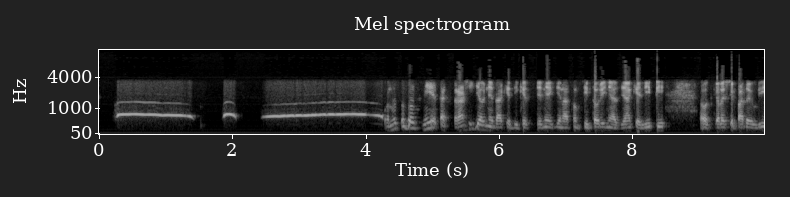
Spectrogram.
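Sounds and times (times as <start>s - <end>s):
tawny owl hooting: 0.2s - 4.6s
speech: 4.4s - 9.9s.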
